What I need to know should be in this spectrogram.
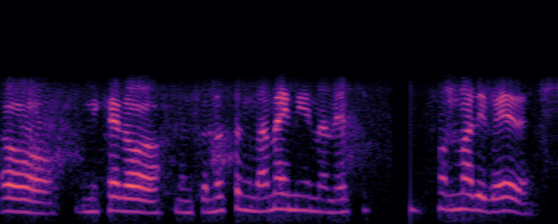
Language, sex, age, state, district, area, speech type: Bodo, female, 18-30, Assam, Udalguri, urban, conversation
